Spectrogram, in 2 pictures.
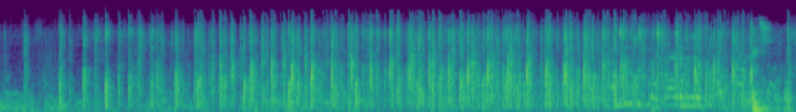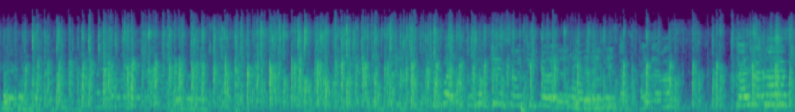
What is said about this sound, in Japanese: そのまま拍手でお願いします。 役員の先生方もご登壇いただいて、中央にお揃いください。拍手お願いします。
